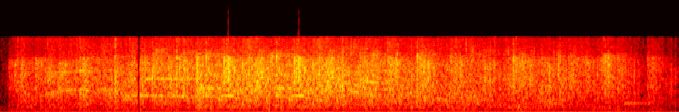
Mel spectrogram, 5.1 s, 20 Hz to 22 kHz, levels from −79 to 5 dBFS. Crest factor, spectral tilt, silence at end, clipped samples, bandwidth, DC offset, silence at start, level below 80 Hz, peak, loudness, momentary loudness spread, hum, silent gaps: 20 dB; 1.5 dB/octave; 0 s; under 0.1%; 6.2 kHz; 1%; 0 s; -54 dBFS; 0 dBFS; -19 LUFS; 8 LU; none; none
